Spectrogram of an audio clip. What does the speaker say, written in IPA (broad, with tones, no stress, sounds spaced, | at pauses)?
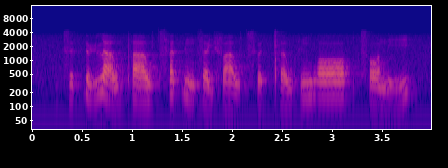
t͡s ɵ˨˥ t̚ ɵ˨˥ ɥ l aː˨˥ w pʰ aː˨˧ w t͡sʰ ɐ˥ t̚ ɪ˨˧ ŋ s ɐ˨˩ j f aː˨˩ w t͡sʰ ɵ˨ t̚ pʰ ɐ˨˧ w h ɪ˥ ŋ w ɔː˥ | t͡sʰ ɔː˨˩ n iː˨˥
